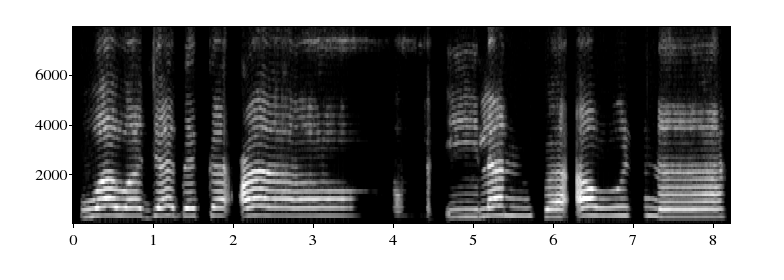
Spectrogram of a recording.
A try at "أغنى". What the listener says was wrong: அகுன, அகு என்று வரக்கூடாது. இப்பதானே சொன்னேன், அகு நட வரும். அகுன்னு ஒன்னு கலக்குது இல்லையா கையில. அக்ன அக்ன. சரி, இப்ப ரெண்டு மாதிரி ஓதி காட்ட. அகுன, அக்ன. வித்தியாசம் எல்லாம் ரெண்டுக்கும். அக்ன, அகுன.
